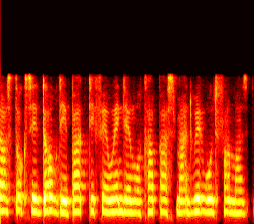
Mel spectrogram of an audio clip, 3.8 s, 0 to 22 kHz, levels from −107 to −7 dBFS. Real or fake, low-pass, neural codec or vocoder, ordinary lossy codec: fake; 5.4 kHz; codec, 24 kHz, 0.9 kbps, WavTokenizer, small release; none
